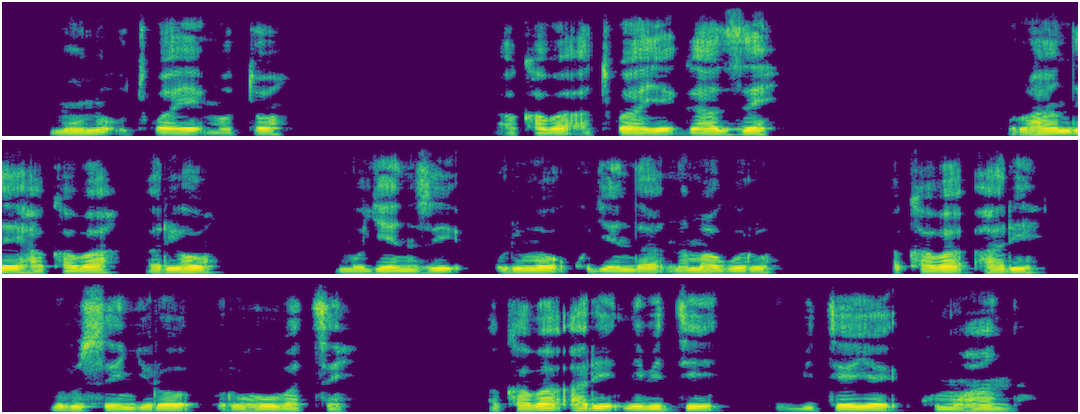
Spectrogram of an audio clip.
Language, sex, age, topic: Kinyarwanda, male, 25-35, government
